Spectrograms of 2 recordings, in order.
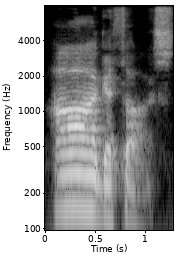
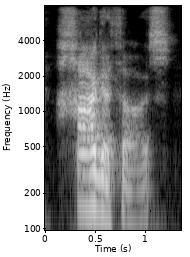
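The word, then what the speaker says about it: ἀγαθός: smooth reading means there's no H sound so Agatha's not Hogg Athos but Agatha and that means good it's where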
